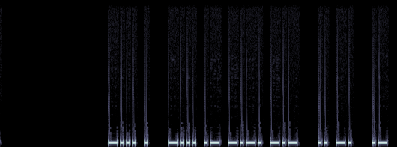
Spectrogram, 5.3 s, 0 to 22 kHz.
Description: Morse code, heard as a keyed tone, about 31 wpm, 700 Hz. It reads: BE BACK IN A
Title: Speed-Racing - Sets of 5 Words 30wpm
